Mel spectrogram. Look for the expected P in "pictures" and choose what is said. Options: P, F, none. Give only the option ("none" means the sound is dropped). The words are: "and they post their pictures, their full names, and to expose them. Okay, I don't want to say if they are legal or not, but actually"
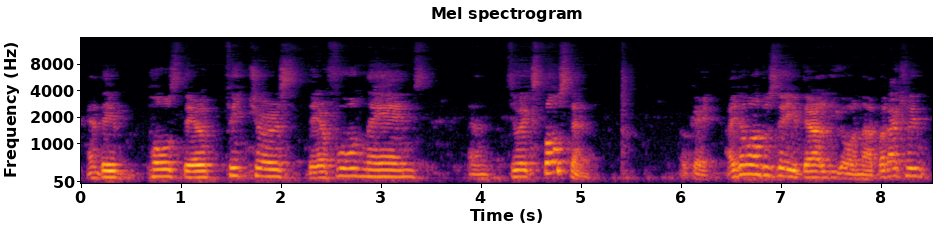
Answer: F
